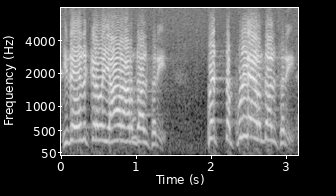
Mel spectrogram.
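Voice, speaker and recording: An actor playing a stern, proud old village patriarch who booms out commands and turns gentle. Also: male voice, animated, brisk, slightly rough. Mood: commanding. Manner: booming and commanding, softening to gentle. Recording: dull lo-fi film soundtrack with music.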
